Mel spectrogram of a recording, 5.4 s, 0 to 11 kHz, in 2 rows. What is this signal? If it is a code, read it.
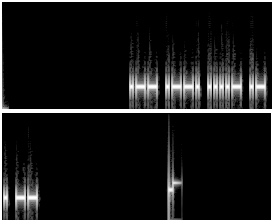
Morse code, heard as a keyed tone, about 40 wpm, 700 Hz. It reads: WP4AEM
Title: USA Call Signs - 6 Characters - 2x Character Spacing - 40wpm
